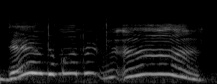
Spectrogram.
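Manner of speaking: very high, tearful wail of exclamation; crying. Real, not acted. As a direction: cry out, overwhelmed by real tears. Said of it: "Divine Feminine see me cry".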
